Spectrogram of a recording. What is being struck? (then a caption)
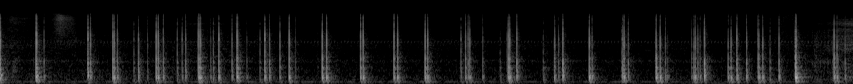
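Hardcover paper book. Long nails tap rapidly on the front of a closed, thick hardcover paper book with a lime-green board cover, producing about 37 short, dry, crisp taps in an uneven rhythm. Each tap dies away almost at once over a faint steady hum.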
